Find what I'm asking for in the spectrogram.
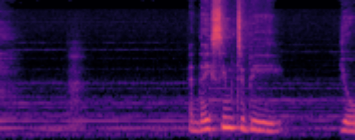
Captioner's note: sharp exhale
